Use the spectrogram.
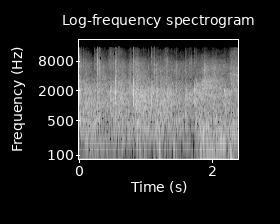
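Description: A live audience applauds steadily, a dense wash of many hands clapping at once with a few sharper claps standing out, fairly loud and continuous throughout.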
